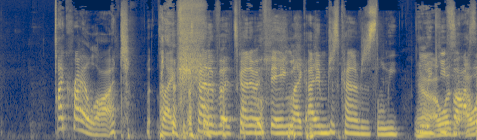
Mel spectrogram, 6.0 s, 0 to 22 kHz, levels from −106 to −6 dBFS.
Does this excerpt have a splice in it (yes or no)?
no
